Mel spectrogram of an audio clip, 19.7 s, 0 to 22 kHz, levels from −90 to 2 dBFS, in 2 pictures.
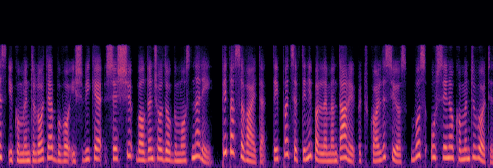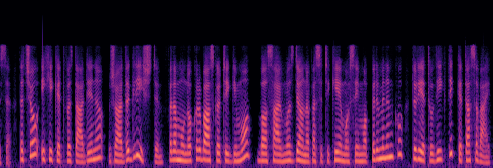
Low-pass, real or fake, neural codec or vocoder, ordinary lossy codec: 7.2 kHz; fake; codec, 16 kHz, 0.2 kbps, FocalCodec; AAC, 48 kbps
